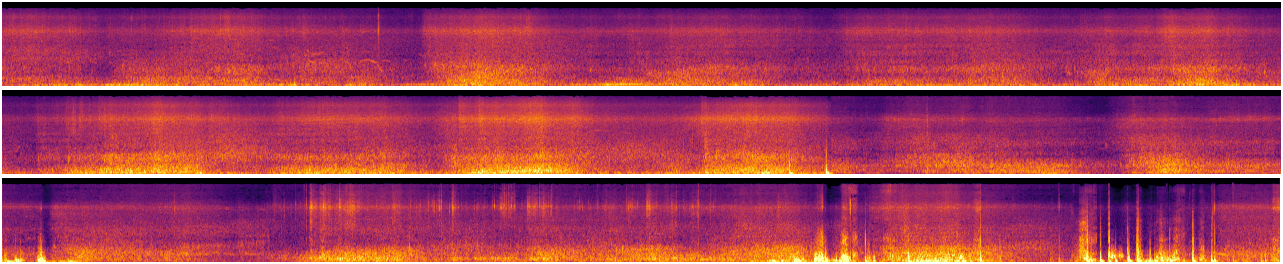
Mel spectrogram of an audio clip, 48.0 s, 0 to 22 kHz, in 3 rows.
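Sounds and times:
wind buffeting microphone: 0.0s - 26.6s, 30.0s - 34.8s, 35.4s - 47.9s
sea surf: 0.0s - 47.9s
short low bumps: 32.0s - 32.9s.

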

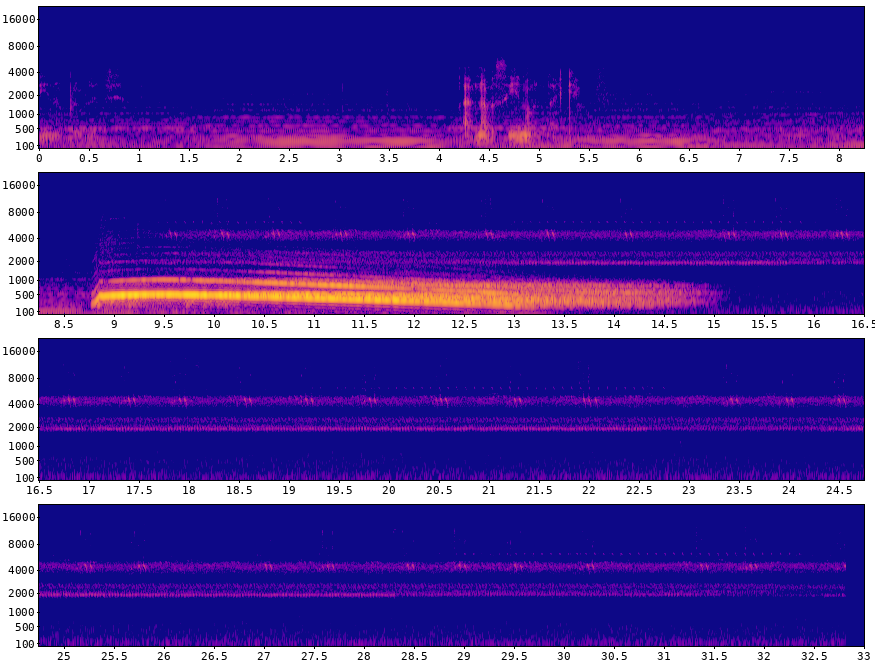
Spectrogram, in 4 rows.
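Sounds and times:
insect chirps: 8.8s - 32.8s
night insects trilling: 8.8s - 32.8s.

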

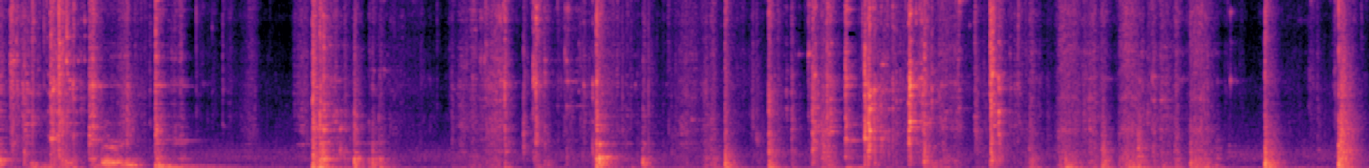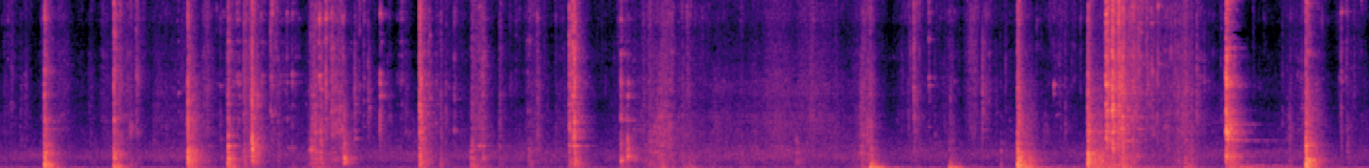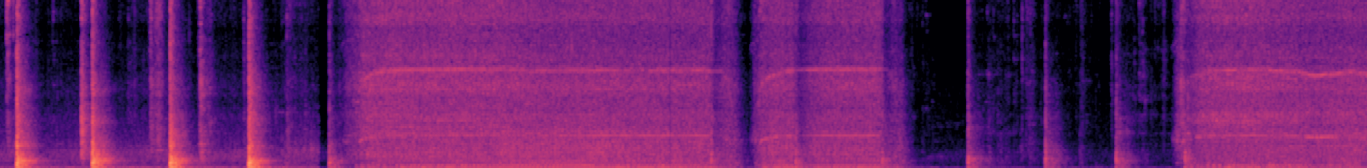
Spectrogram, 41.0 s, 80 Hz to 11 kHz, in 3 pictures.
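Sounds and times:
concrete pieces knocking and clinking: 0.0s - 20.2s, 22.8s - 27.6s.

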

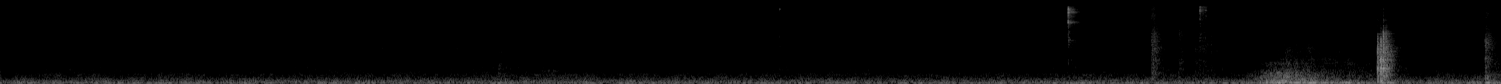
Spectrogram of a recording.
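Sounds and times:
low rumbling handling noise: 12.1s - 15.0s.

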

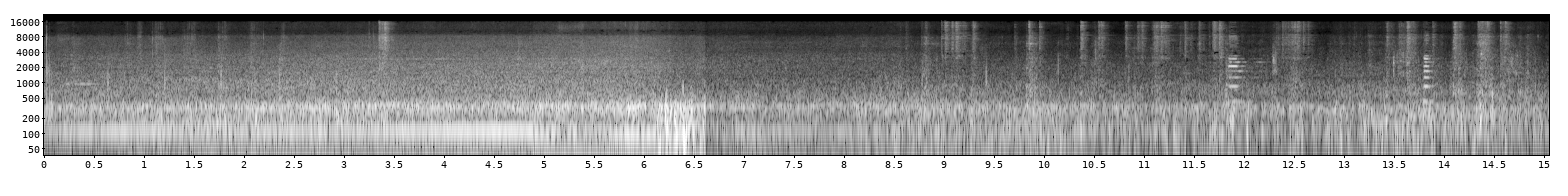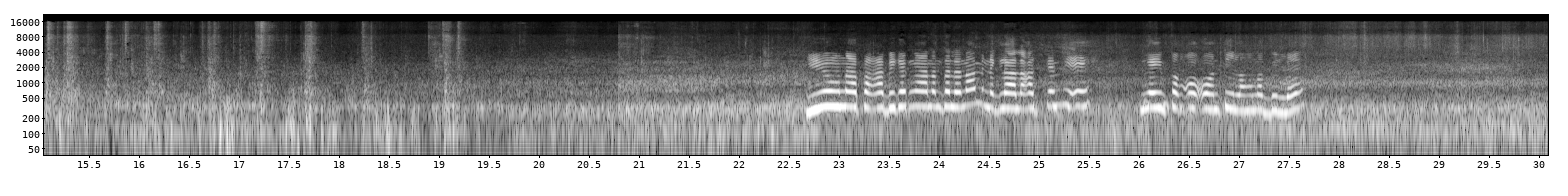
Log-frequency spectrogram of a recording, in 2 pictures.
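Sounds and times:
steady low hum: 0.0s - 21.0s
shopping cart rolling and rattling: 0.8s - 3.7s, 8.3s - 19.5s
car horn toots: 11.6s - 12.2s, 13.6s - 14.1s.

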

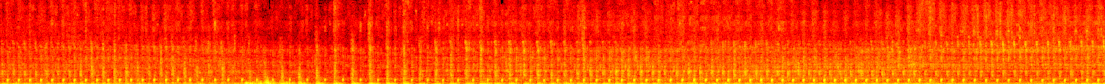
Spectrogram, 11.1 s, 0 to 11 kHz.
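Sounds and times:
boat engine chugging at idle: 0.0s - 11.0s.

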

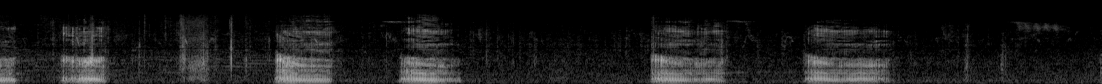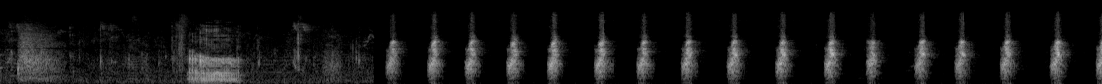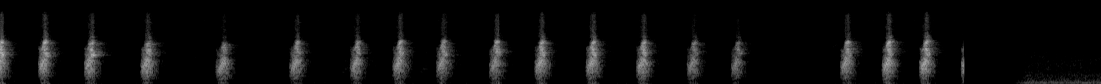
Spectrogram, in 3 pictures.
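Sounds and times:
meerkat barking calls: 14.8s - 29.6s, 30.4s - 31.5s.

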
